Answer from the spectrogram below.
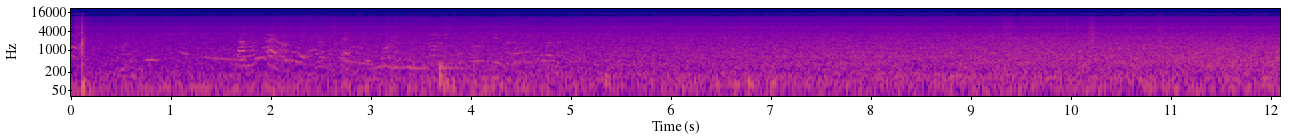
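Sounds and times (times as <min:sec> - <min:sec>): river running over rocks: 0:00.0 - 0:12.0.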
